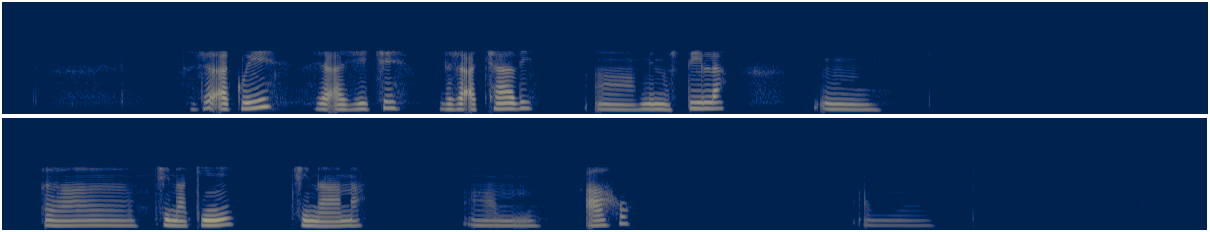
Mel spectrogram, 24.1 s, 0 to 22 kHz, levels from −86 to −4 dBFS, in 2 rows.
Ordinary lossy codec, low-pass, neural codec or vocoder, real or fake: none; 3.6 kHz; none; real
